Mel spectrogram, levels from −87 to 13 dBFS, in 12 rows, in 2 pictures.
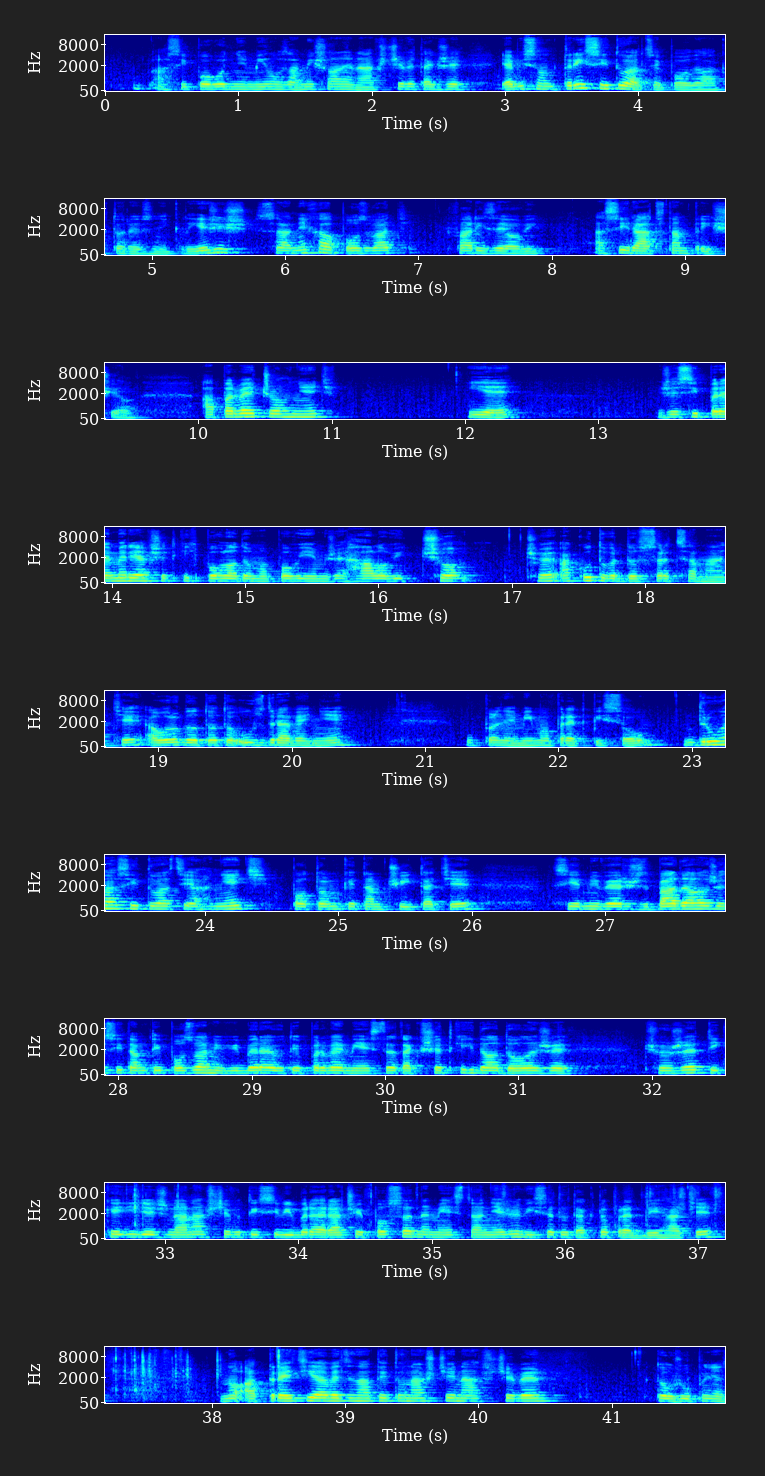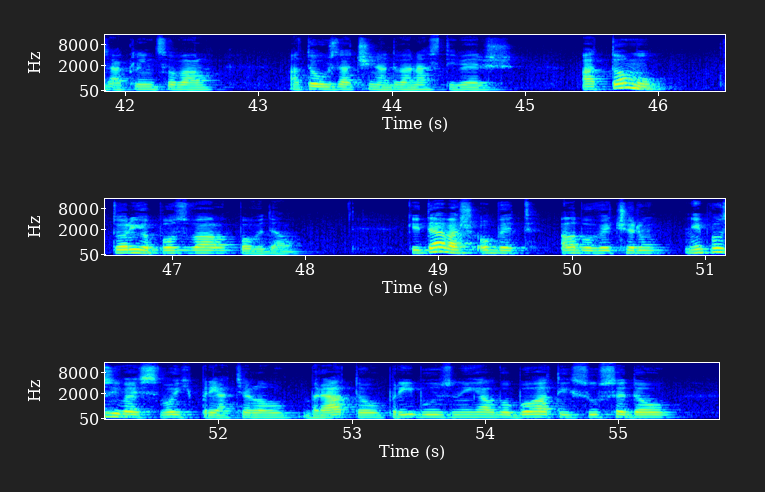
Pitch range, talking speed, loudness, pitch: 160-180 Hz, 140 wpm, -35 LUFS, 170 Hz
